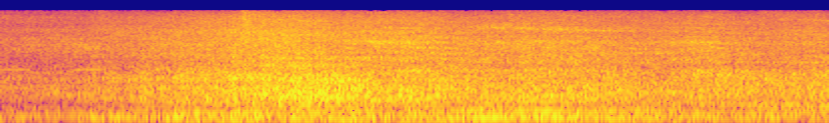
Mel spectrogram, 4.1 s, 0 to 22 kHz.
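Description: Greater Anglia Stadler Class 755 bi-mode multiple unit passing over the level crossing: a loud rush of wheel, rail and engine noise that builds over the first second, peaks about a second and a half in and stays loud, drowning out the crossing alarm.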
